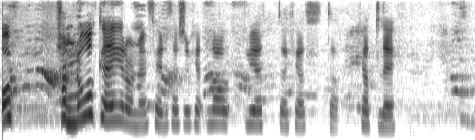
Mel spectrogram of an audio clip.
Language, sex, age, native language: Icelandic, other, 12, Icelandic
